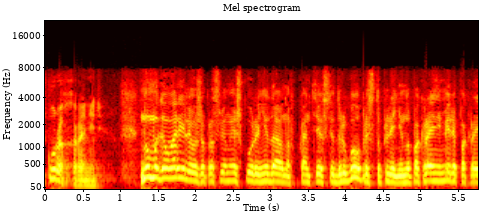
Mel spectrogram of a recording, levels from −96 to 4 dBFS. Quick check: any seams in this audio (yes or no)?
no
